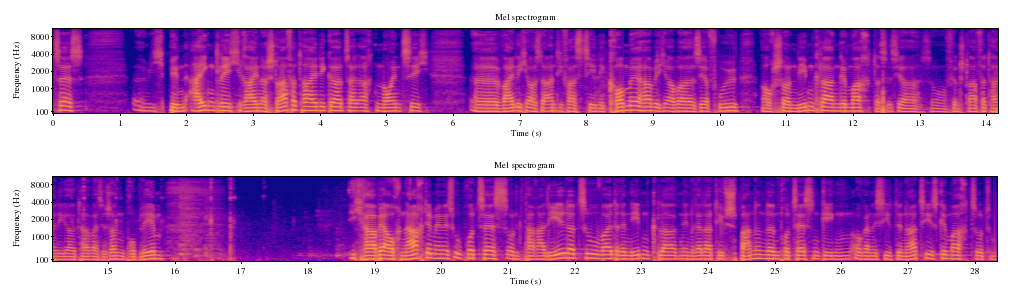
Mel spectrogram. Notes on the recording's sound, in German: Dafür waren drei Expert*innen für eine Podiumsdiskussion nach Göttingen eingeladen. Die Podiumsdiskussion „Die Normalität des rechten Terrors“ fand am 15.11.2019 ab 18:00 Uhr im ZHG der Georg-August-Universität Göttingen statt.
